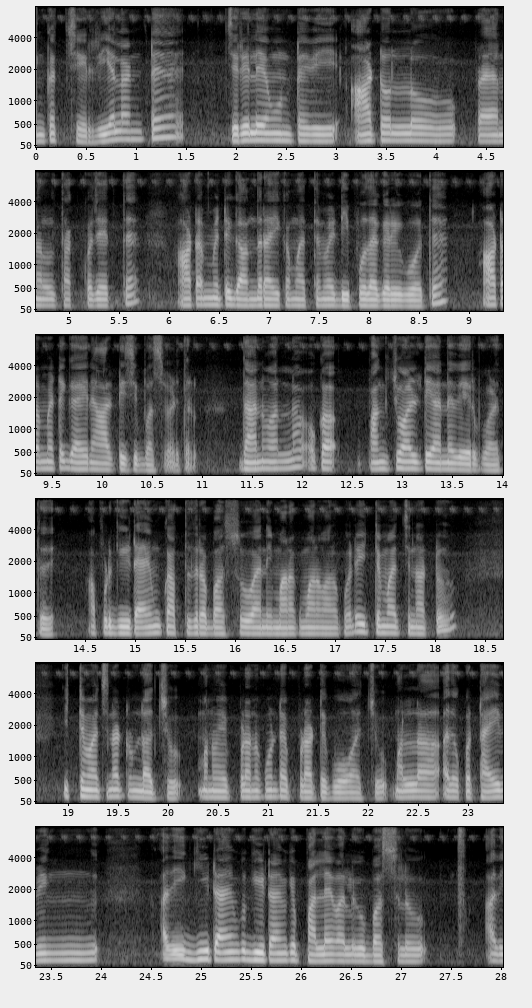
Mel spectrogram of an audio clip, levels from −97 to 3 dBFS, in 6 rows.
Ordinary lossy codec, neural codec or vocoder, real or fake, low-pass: none; none; real; none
